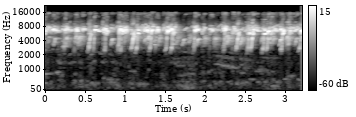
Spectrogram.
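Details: European goldfinch young being fed, giving an insistent, rapid-fire chatter of high, piercing chirps with no pauses.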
